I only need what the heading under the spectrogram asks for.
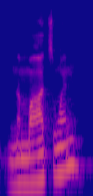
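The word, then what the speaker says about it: Mino-Bimaadiziwin: And I'm going to talk about Anishinaabe Mino-Bimmaadiziwn, and I'm using the Ojibwe pronunciation here. Back home, we would say Anishinaabe Mino-Bimmaadiziwn, Anishinaabe Mino-Bimmaadiziwn. So we would say it differently.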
